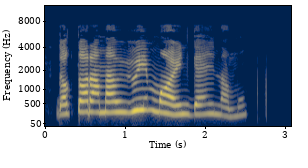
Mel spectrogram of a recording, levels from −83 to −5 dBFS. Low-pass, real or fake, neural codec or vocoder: 7.2 kHz; real; none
